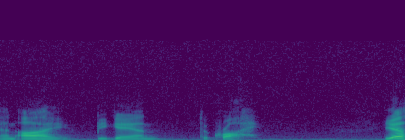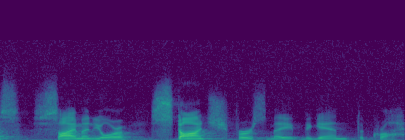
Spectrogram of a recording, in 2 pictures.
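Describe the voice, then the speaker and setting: A pastor acting out Barabbas, a frightened freed male prisoner, in an emotional, hushed and halting dramatic monologue in a church. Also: fairly high pitch, little pitch movement, clear, resonant tone. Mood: despairing. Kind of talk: dramatic first-person monologue. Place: church sanctuary.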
